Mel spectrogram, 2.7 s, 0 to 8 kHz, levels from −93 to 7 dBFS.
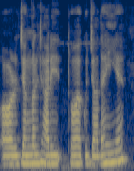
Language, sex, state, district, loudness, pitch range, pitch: Hindi, male, Bihar, Saharsa, -24 LUFS, 145-155 Hz, 145 Hz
